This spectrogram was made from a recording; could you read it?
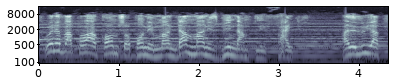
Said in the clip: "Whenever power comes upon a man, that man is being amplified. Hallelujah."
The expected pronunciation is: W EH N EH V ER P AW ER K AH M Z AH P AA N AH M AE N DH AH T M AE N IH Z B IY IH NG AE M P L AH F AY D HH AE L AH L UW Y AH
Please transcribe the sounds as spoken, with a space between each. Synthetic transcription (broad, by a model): W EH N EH V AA P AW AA K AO M S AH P AA N AH M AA N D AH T M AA N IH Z B IY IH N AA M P L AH F AY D HH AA L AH L UW Y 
